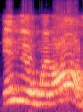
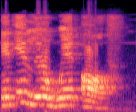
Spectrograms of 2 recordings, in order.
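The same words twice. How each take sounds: First: Louder and higher, hammering it home; emphatic repeat. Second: Said in the usual way. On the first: Real, not acted. Storyteller stresses how angry Enlil got, louder. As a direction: repeat it with a punch.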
